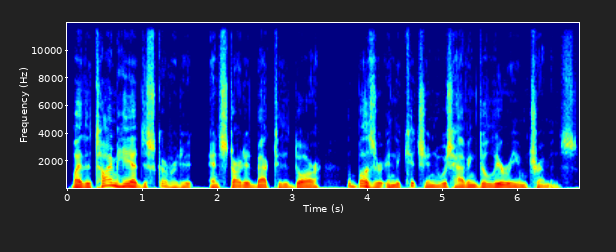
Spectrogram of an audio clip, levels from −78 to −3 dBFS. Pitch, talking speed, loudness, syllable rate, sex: 120 Hz, 195 wpm, -18 LUFS, 5.2 syllables/s, male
